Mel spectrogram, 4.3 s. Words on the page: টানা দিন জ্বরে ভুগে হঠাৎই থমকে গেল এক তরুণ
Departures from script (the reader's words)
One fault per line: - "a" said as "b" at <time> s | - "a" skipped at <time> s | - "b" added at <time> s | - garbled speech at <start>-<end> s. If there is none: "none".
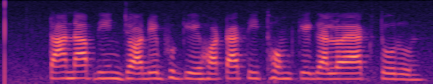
none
